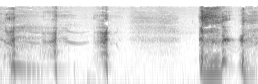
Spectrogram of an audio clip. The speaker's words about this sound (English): I had a productive cough for a long time, which is the most disgusting thing ever.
